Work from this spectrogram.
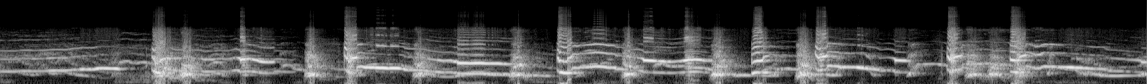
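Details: Pet dog named Macon howling along to a played recording of two other dogs, Sidney and Shadow, barking: long wavering howls sliding up and down, broken by sharp bark bursts from the recording, repeating over eleven seconds.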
